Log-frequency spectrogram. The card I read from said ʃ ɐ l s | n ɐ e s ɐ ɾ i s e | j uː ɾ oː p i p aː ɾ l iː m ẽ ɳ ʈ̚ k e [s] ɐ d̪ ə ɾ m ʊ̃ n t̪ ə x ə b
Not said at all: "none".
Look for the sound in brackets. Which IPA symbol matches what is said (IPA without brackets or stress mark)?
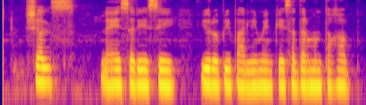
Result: s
